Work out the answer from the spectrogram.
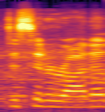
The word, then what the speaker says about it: Desiderata: Well, my name is actually pronounced Desiderata, like you said correctly.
